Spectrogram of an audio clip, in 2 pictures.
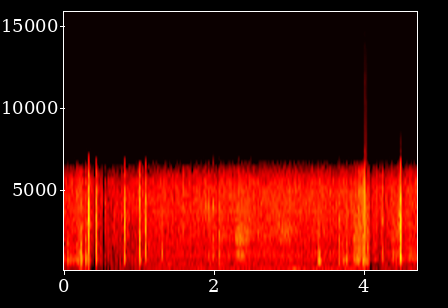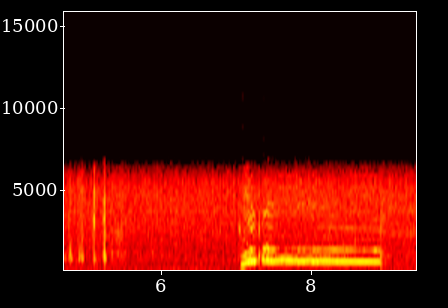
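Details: House cat facing a street cat. Scattered clicks and soft rustling come first, then a sudden steady yowl lasting about two seconds closes the recording.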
